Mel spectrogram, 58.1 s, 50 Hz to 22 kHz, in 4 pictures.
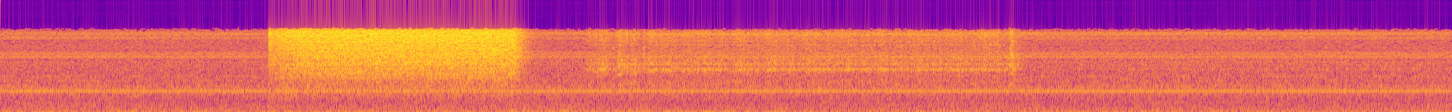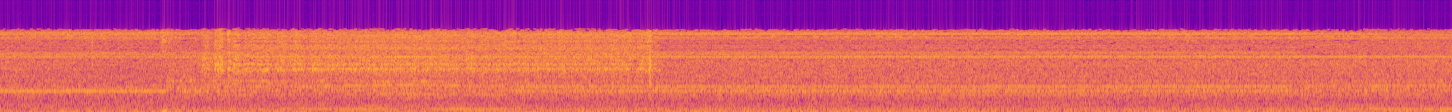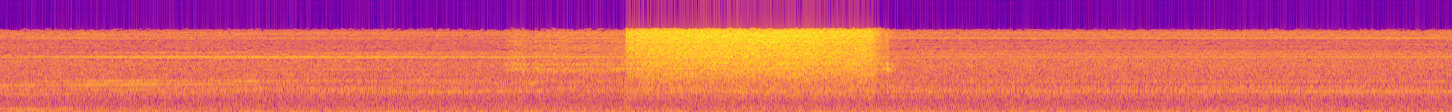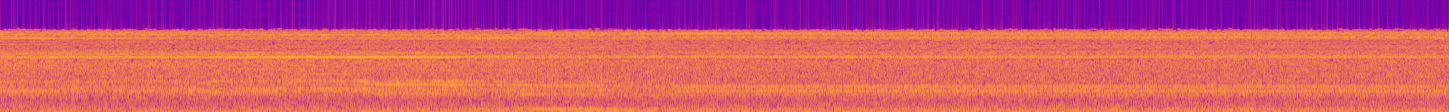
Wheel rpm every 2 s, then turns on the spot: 0, 10, 10, 130, 160, 50, 20, 20, 70, 160, 120, 0, 0, 0, 0, 0, 0, 100, 160, 30, 0, 0, 0, 0, 0, 0, 0, 0, 0.
2-4 12-16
